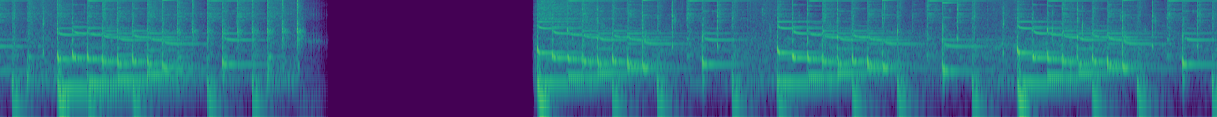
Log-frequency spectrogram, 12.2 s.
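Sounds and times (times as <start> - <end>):
music practice track at 100 BPM: 0.5 - 2.6, 5.4 - 12.1.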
